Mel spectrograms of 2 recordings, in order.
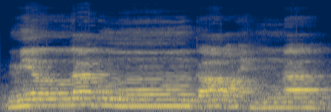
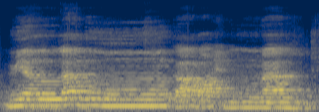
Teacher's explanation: ingat dibaca tanpa gunnah. Dia hanya dimasukkan ke huruf idgham bila gunnahnya.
